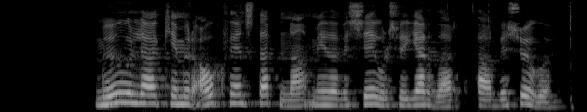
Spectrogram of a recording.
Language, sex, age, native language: Icelandic, female, 40-49, Icelandic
